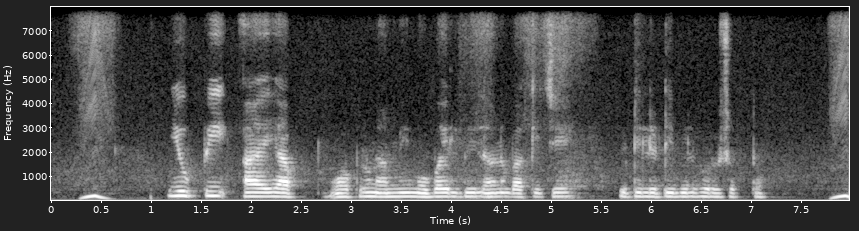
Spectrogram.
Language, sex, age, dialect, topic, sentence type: Marathi, female, 31-35, Varhadi, banking, statement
